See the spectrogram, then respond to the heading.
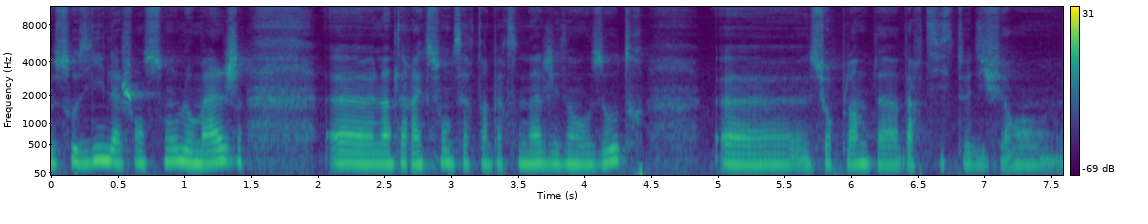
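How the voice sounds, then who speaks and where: This woman's voice has a dark, mellow tone and a fairly low pitch. She speaks at a fairly slow pace. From Corsica (Cap Corse), half Sicilian. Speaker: singer and star impersonator. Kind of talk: radio interview.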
